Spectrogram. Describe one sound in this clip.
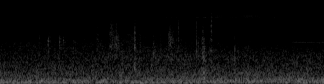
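Papers rustle softly as they are handled.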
